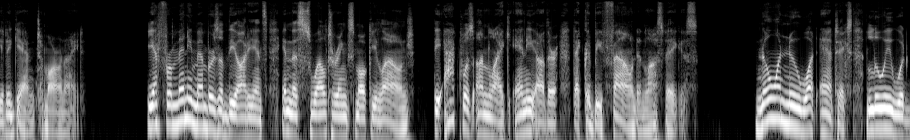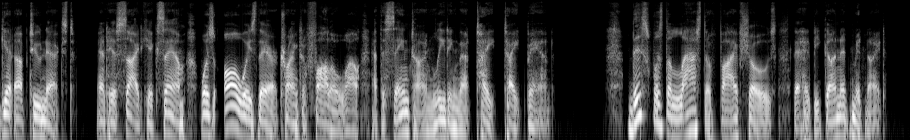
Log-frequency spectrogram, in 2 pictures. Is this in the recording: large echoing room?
no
